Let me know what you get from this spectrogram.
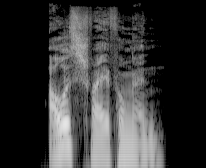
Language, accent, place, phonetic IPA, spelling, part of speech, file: German, Germany, Berlin, [ˈaʊ̯sˌʃvaɪ̯fʊŋən], Ausschweifungen, noun, De-Ausschweifungen.ogg
- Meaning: plural of Ausschweifung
